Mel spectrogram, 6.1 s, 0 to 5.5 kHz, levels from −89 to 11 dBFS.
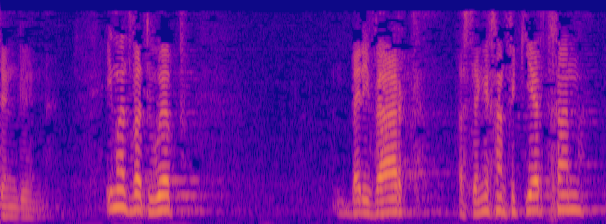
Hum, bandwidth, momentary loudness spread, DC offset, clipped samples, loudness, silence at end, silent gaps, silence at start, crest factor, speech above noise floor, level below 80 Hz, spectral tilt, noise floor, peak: none; 5 kHz; 19 LU; under 0.1%; under 0.1%; -26 LUFS; 0 s; none; 0 s; 20 dB; 35 dB; -70 dBFS; -8.5 dB/octave; -62 dBFS; -8 dBFS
